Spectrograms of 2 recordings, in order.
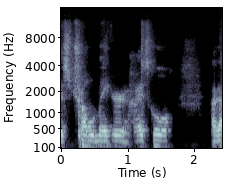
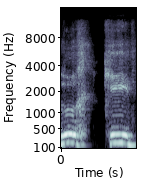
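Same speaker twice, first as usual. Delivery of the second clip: faked Liverpudlian accent; 7 semitones higher than usual. Retelling how his tour manager from Liverpool talks, the speaker does a Liverpool accent impression. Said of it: "That's exactly how he sounds".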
